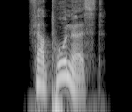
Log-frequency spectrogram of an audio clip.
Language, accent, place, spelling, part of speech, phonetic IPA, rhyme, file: German, Germany, Berlin, vertonest, verb, [fɛɐ̯ˈtoːnəst], -oːnəst, De-vertonest.ogg
- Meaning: second-person singular subjunctive I of vertonen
